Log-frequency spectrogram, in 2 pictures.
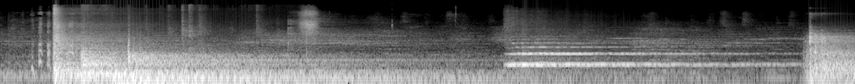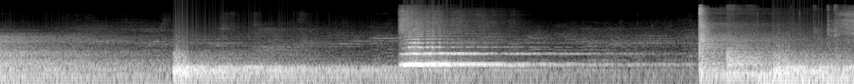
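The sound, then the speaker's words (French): An urban-noise sound piece made for the company Osmosis: six heavy, booming impacts at uneven intervals, each trailing off into a long, decaying rumble, some carrying a sustained tonal hum. “Ch'tou parlait d'espace urbain, j'ai envie de dire, bruit urbain, non, sur ce qu'on vient d'écouter. Alors là, c'est un travail pour la compagnie Osmosis”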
